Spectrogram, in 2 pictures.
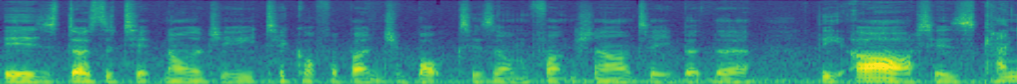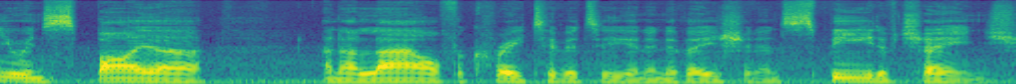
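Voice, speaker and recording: This man speaks in a British accent at medium pitch and a moderate pace, his voice somewhat breathy. His intonation stays fairly even while his loudness swings widely. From Britain. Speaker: insurance software company CEO. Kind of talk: interview in a car. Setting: in a car.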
